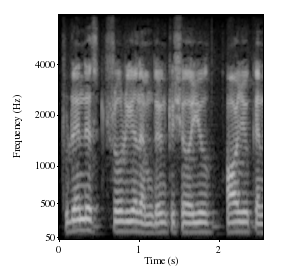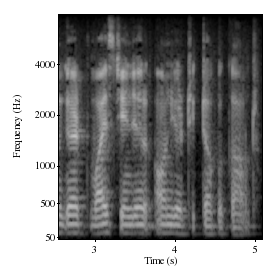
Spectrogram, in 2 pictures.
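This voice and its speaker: A man's voice: medium pitch, level tone, fairly quick. A man hosting a tech tutorial, reading out scripted step-by-step instructions. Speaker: host of a tech tutorial channel. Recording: muffled, dull lo-fi audio.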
